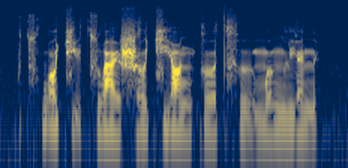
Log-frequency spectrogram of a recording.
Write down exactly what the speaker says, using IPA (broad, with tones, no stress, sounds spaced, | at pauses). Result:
t͡sʰ w ɔ˥ t͡ɕ ḭ˨˩ t͡s w a˥˩ ɪ̯ ʂ ɤ˥ t͡ɕ j ɑ˥˩ ŋ k ɤ˧˥ t͡sʰ ɹ̩˨˩ m ɤ˥˧ ŋ l j ɛ˥˩ n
